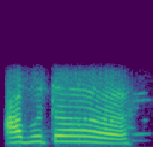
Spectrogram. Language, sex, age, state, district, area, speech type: Nepali, female, 18-30, West Bengal, Darjeeling, rural, conversation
